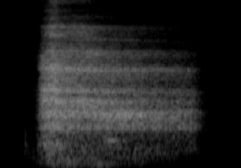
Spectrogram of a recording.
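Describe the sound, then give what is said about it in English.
A deep, slow breath taken during a guided breathing exercise: one sustained, airy rush of breath that swells quickly, holds steady for well over a second, then tapers off and stops, with no talking. “Two more times, deep breath in, fill up, up, up. Let it go.”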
